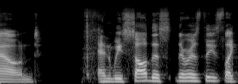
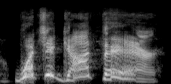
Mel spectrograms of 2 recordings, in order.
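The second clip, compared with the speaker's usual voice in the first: mock scream at top of lungs, higher, louder; 11 semitones higher, 5 dB louder than usual. Retelling shouting at two passing guys at midnight: imitating screaming at top of lungs. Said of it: "we just start screaming at the top of our lungs".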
